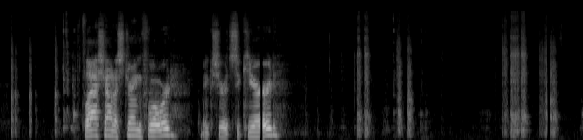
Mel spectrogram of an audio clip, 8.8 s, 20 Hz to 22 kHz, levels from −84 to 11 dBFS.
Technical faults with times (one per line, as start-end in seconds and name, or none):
0.48-0.57 digital broadcast dropout
3.90-3.99 digital broadcast dropout
8.21-8.31 digital broadcast dropout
